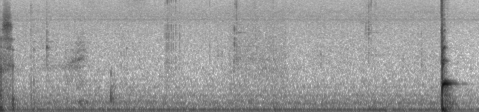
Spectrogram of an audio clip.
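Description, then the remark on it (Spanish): A cork is pulled from a wine bottle close to the microphone, ending in one sharp, hollow pop after several seconds of quiet background hum and faint rustling. “El señor sabe porque fíjate que lo acomodó todo y fue ya para sacarlo normalmente bien cerca del micrófono para que haga bien el ruido.”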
